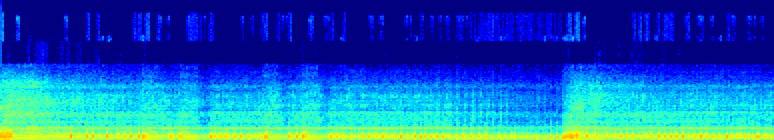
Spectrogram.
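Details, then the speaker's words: Old Sears Explorer II chainsaw during carburetor tuning after cleaning: revs surge, drop and blubber instead of holding speed; badly out of tune, adjustment screw being turned in, muffler falling off. "now first off this Muffler is falling off which I don't don't think that's normal for a muffler just to start falling off"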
